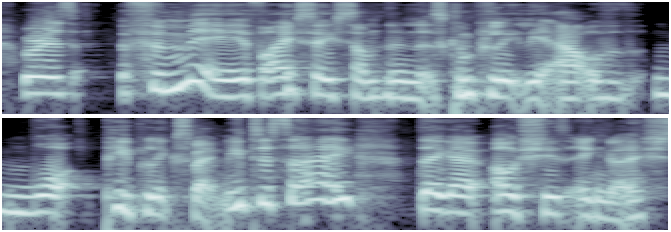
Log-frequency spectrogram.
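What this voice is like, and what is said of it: English accent. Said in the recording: “the whole English accent thing going, which just makes you sound smarter”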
